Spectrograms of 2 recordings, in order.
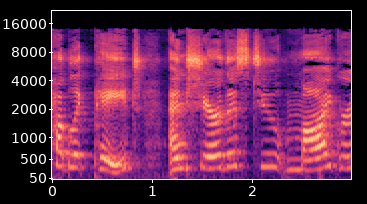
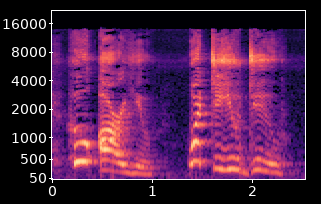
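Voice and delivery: put-on strong, unbending, swooping British accent; 4 semitones lower than usual. After KetoCon, retell what a woman said to your face, in [name]'s staunch British accent. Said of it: "in the most staunch British accent I've ever seen".

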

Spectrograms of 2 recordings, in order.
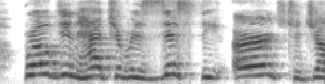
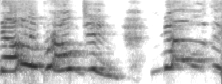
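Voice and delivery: piercing, very high shrieked cry; 13 semitones higher, 4 dB louder than usual. Reading a story, two women scramble from the table after brogdon, shrieking. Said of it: "they shrieked".

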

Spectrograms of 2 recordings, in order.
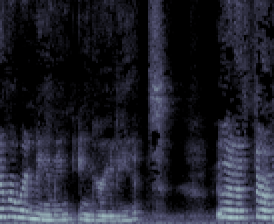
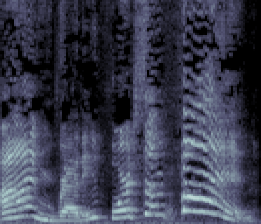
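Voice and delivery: loud, big, swooping shouting voice; 3 semitones higher, 7 dB louder than usual. Voicing the fifth pumpkin's line in a lesson on voices, in a shouting voice. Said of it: "that was our shouting voice".

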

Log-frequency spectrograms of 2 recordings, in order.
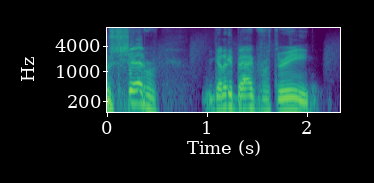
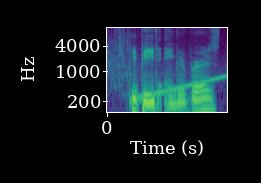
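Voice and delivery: ordinary delivery

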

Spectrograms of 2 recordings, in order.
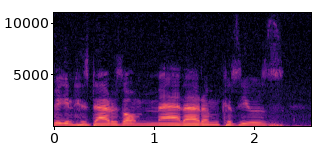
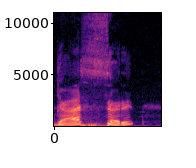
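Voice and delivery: put-on voice, pitched higher and louder; 5 semitones higher, 9 dB louder than usual. Retelling a movie scene where a man turns to his wife, imitating the blackest voice ever. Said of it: "Like in the blackest voice I've ever heard".

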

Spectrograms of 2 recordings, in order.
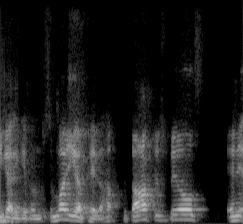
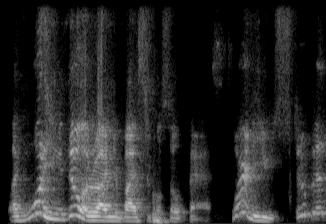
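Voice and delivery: berating, scolding tirade. Having stopped the car, the speaker re-enacts yelling at a fast cyclist, retelling berating someone. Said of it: "I just start berating this guy".

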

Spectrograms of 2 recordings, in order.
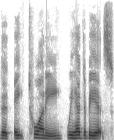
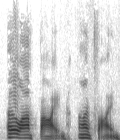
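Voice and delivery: sassiness in the voice. Answering a greeting at the start of an interview: sassy tone. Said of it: "I sense sassiness in your voice".

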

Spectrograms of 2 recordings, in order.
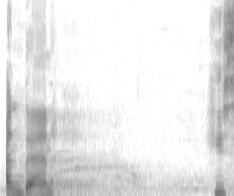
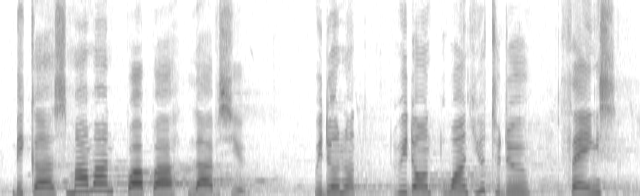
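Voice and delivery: ordinary delivery

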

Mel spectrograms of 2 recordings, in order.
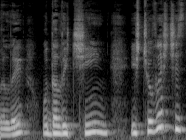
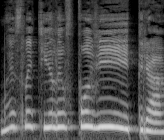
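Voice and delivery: high, drawn-out little bunny voice calling out; 7 semitones higher, 4 dB louder than usual. Narrator reads the little bunny's line after he notices something unusual, calling out. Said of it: "загукав він".

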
